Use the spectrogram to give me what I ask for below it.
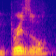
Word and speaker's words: Bristol: let's let's swing to Bristol or as it's known here in the UK known locally Brazil people like to not pronounce their T's here um all right okay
